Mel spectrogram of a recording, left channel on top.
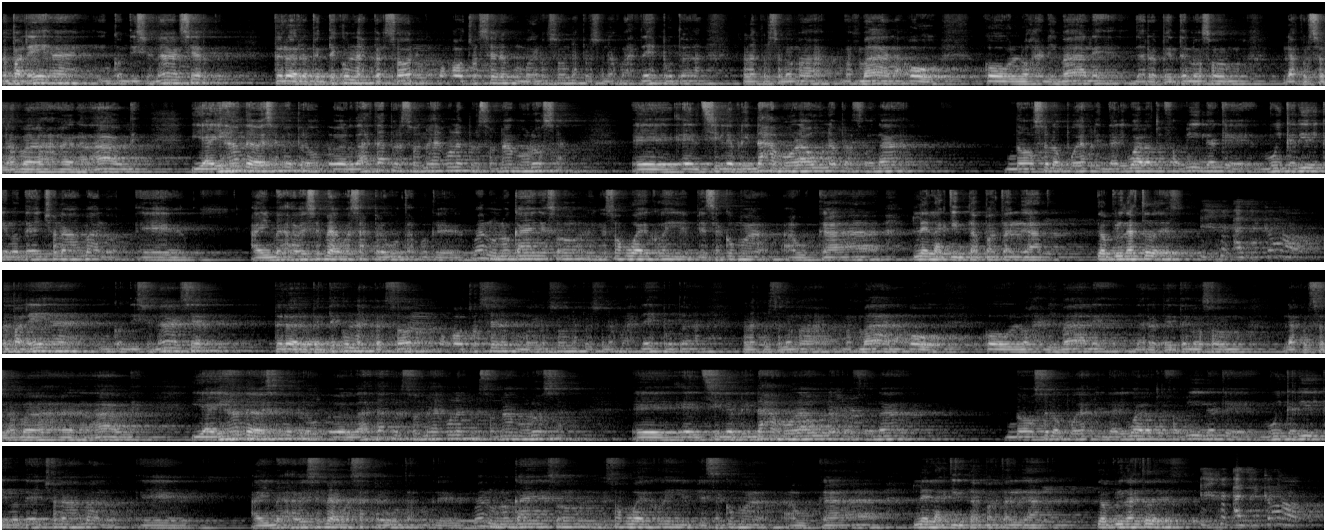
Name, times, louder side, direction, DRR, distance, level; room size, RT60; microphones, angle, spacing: voice 1, 0.0-2.3 2.7-22.3 23.3-28.4 28.9-36.9 37.4-38.3, left 2 dB, 50° left, 4 dB, 2.1 m, -26 dB
voice 2, 3.9-4.4 16.3-16.4 21.6-21.9 36.8-37.4 38.4-39.5, right 2 dB, 40° right, 1 dB, 3.4 m, -36 dB
25.5 x 22.0 x 9.8 m, 2.3 s
head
